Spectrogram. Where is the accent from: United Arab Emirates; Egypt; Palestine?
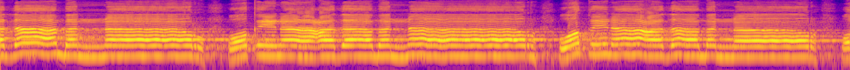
United Arab Emirates; اللهم اجعل بلادنا الإمارات شامخة بعزها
